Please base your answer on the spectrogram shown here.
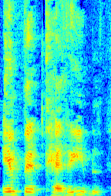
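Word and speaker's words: Enfant Terrible: getting one of my personal favorite villains the infant terrible and yes it is pronounced like that by the way you are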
